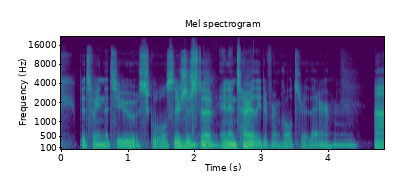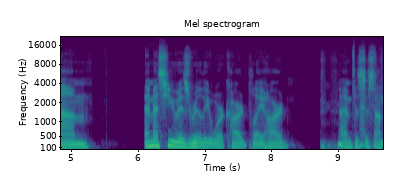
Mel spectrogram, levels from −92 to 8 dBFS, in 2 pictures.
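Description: From 1.96 to 2.16 s, and again from 2.53 to 2.87 s, the loudest speech turns harsh and crackly. This is microphone overload. The input gain was likely set too high, so the peaks rose about 7 dB and then about 3 dB past the converter's ceiling, and their tops were cut flat.

At 2.88 s, just before "different culture there", the voice and the background fall together by about 7 dB. This is the microphone volume stepped down, likely by the call software reacting to the clipping. It happens again at 6.87 s, by about 5 dB, just before "work hard play hard".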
